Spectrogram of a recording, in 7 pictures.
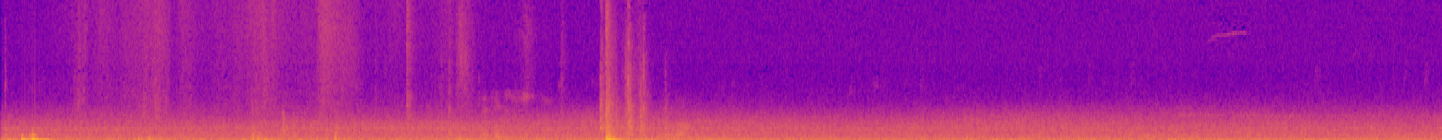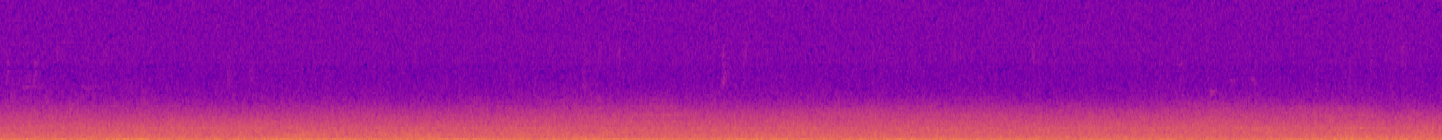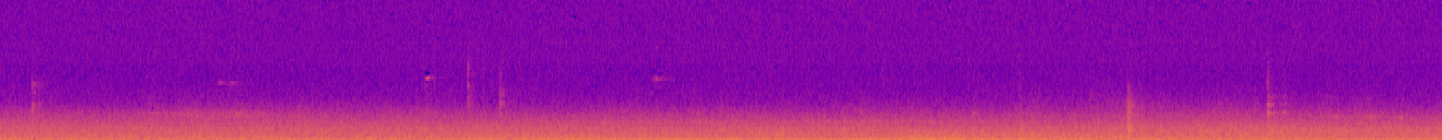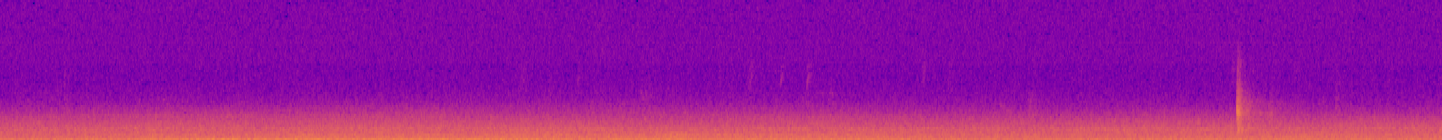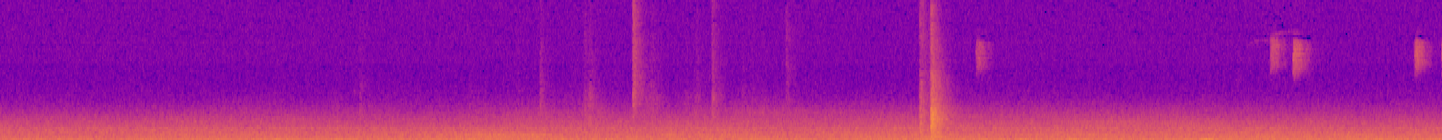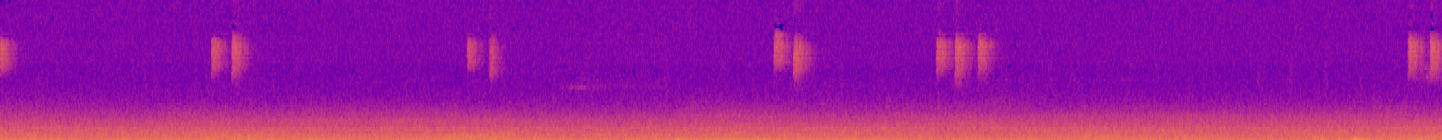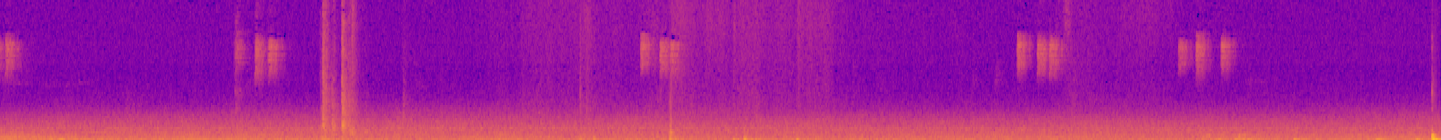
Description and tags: Outside my bedroom, homemade wind filter
ambience, birds, field-recording, windy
